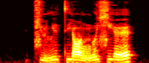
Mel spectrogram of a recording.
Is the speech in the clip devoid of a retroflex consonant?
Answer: yes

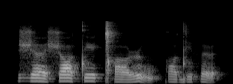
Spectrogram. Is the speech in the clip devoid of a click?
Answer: no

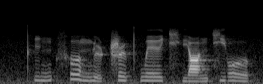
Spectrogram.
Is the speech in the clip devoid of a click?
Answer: yes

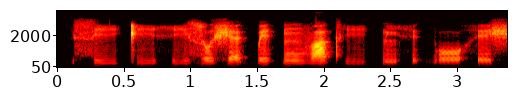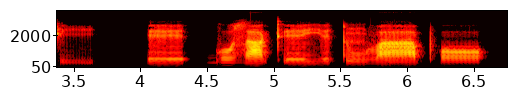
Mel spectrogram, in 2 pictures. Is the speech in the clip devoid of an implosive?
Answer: yes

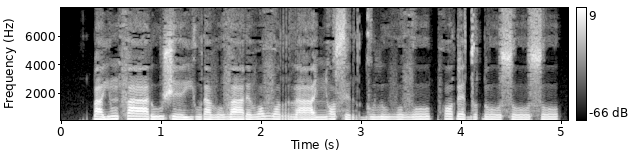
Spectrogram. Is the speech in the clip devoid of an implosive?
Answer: no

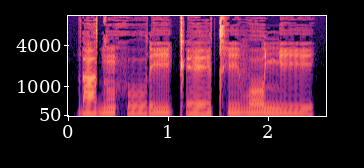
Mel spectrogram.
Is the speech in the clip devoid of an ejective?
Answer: no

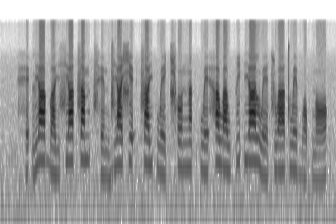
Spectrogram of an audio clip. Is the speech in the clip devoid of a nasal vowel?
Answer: no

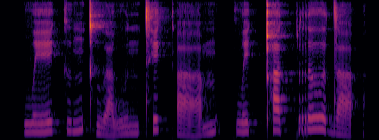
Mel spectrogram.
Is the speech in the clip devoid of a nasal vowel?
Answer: yes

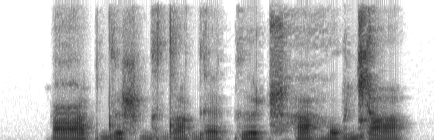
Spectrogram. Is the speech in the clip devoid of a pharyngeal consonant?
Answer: no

